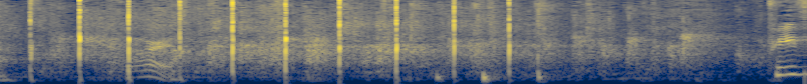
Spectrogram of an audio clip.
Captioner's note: applause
